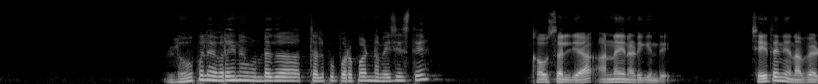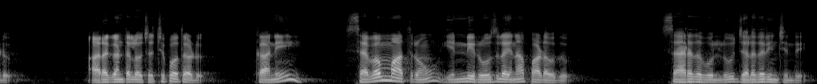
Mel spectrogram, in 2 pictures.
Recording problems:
none

